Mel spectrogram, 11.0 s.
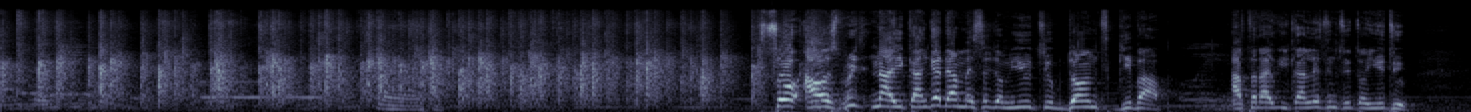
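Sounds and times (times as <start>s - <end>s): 
crowd applauding: 0.0s - 6.3s
speech: 5.8s - 10.9s.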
